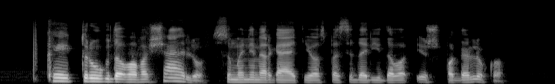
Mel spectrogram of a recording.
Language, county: Lithuanian, Vilnius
